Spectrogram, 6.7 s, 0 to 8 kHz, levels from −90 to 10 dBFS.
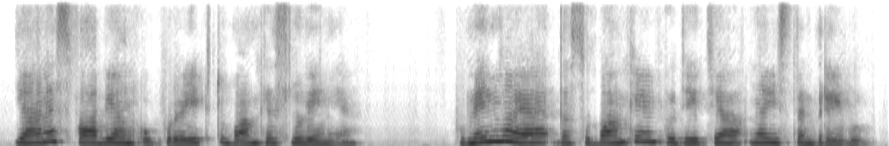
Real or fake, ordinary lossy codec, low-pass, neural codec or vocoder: fake; none; none; codec, 16 kHz, 2 kbps, FreqCodec, smaller model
